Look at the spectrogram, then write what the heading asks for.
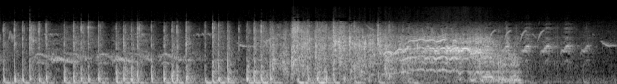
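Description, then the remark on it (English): Rapid hoofbeats pound at a gallop as a rider spurs the horse toward a high stone wall, then the horse lets out a loud, drawn-out whinny that rises and trails off, with a few faint squeals at the end. “Before I could move, she clapped spur to a horse and headed for a high stone wall.”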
